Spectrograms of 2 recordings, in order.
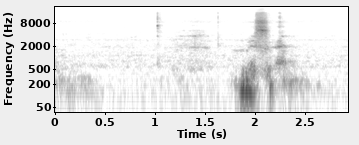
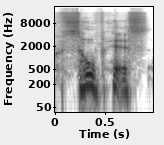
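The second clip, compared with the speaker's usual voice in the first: laughing exasperation; 4 semitones higher, 7 dB louder than usual. Real, not acted. Laughing about his ruined Saturday.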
